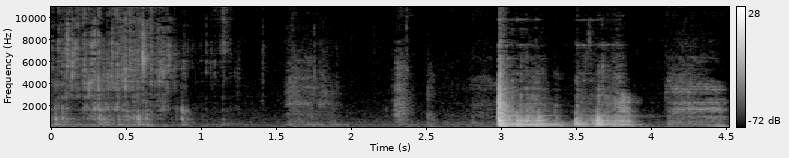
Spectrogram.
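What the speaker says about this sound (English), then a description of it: "so I'm gonna add just another half cup, so 4 more ounces water" Water pours into a Toddy cold brew system, adding a half cup. Faint small splashes and knocks come first, then a louder pour of about a second and a half, close by.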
